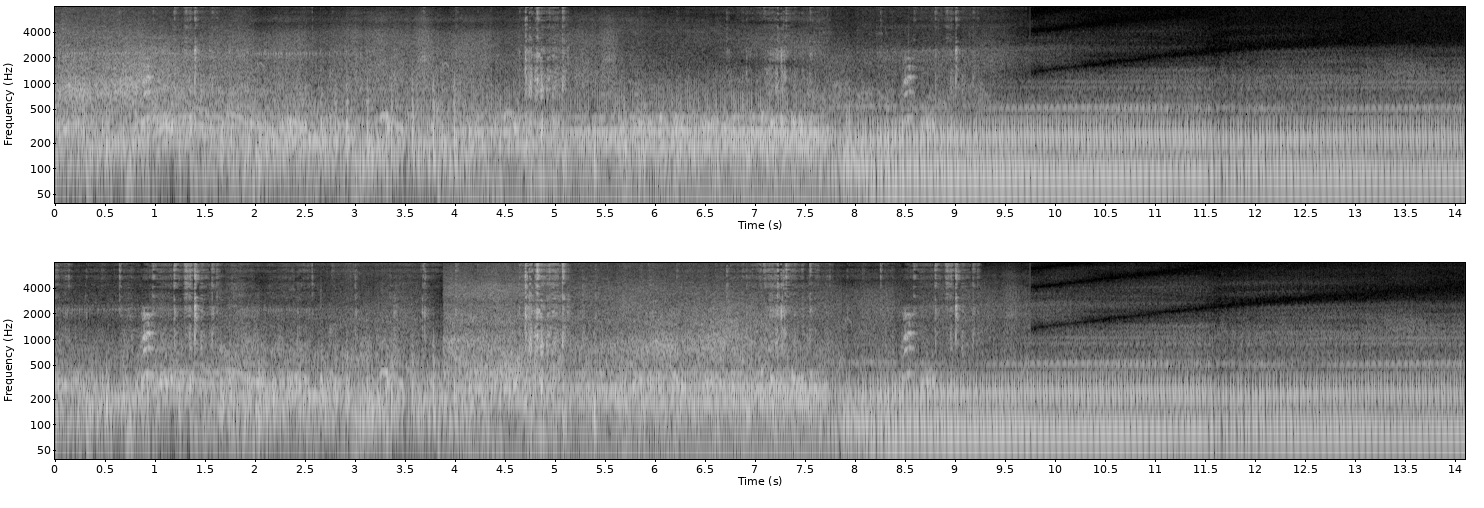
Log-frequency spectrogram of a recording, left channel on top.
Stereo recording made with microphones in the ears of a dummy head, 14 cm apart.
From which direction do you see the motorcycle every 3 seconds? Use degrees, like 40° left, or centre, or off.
80° left, 70° left, 40° left, 40° right, 70° right.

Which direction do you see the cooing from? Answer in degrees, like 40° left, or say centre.
80° right.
